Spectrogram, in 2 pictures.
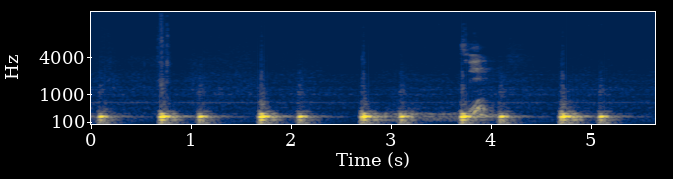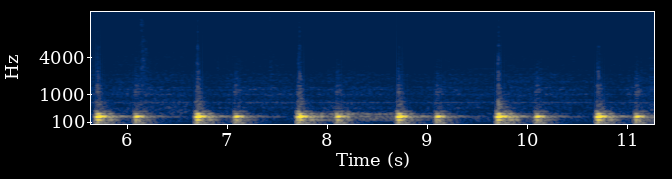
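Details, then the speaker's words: Normal heart sounds on the Harvey cardiology simulator: crisp paired S1 (atrioventricular valve closure) and S2 (aortic and pulmonary valve closure) at about 60 beats a minute, with faint room hum. "al cierre de las válvulas auriculoventricular es se le conoce como ese 1 y al cierre de las válvulas aórticas pulmonar se desconoce como así vamos a escuchar"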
